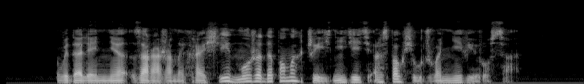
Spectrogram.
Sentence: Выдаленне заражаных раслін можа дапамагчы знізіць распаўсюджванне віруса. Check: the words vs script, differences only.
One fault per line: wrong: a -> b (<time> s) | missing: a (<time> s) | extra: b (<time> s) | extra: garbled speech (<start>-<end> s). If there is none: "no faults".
no faults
